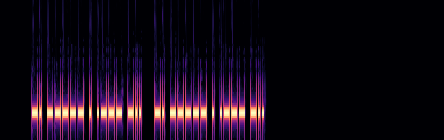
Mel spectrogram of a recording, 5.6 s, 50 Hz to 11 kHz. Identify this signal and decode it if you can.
Morse code, heard as a keyed tone, about 54 wpm, 700 Hz. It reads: N0EJD N0EJD
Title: USA Call Signs Repeated 2x 50wpm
